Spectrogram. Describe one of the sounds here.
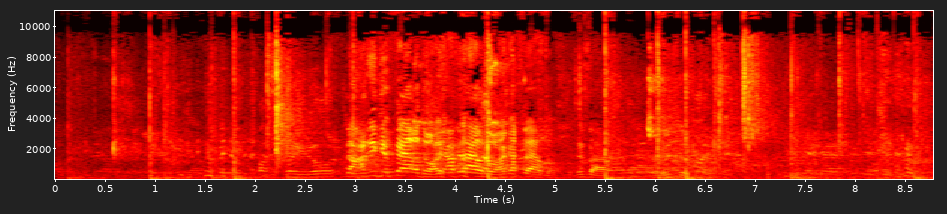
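Men talk and laugh close by.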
